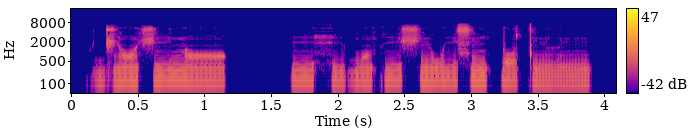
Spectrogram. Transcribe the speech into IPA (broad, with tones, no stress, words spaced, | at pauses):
d͡ʒɔ̃˧ʃi˦nɔ̃˧ | i˧ hi˧bɔ̃˧ki˦ ʃĩ˧wi˧sĩ˦k͡po˧ tĩ˨lĩ˨˦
